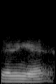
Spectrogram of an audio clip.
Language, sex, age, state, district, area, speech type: Tamil, male, 45-60, Tamil Nadu, Coimbatore, rural, conversation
